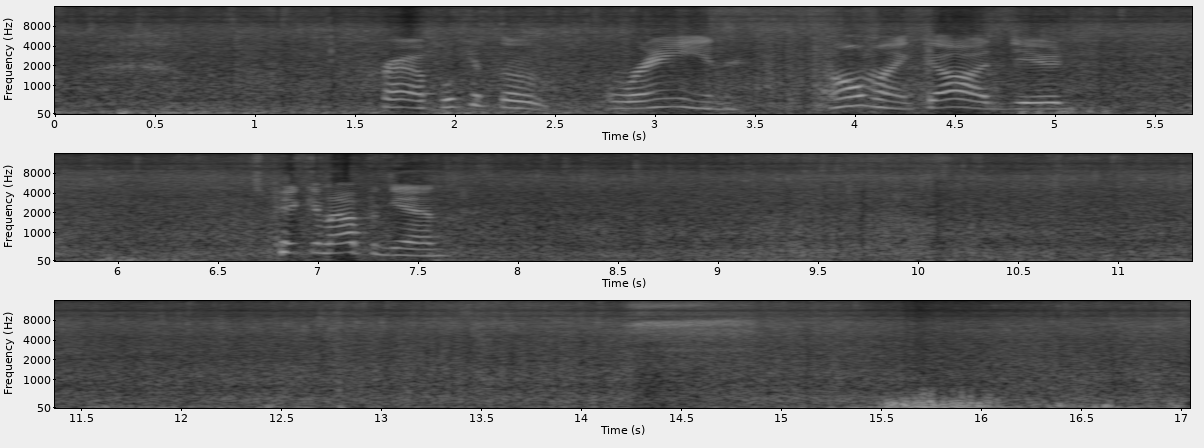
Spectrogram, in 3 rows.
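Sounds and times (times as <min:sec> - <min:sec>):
heavy rain pouring: 0:00.0 - 0:17.0
high hiss: 0:14.0 - 0:15.7.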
